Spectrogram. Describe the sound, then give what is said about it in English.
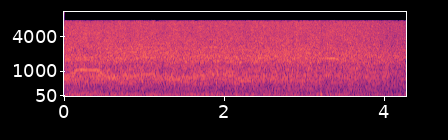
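Thunderous, sustained applause from members of the House and Senate at a joint session of Congress after the president's speech about the attack on Pearl Harbor, a dense, steady wash of clapping that stays loud throughout with no distinct voices, over a faint low hum. “Again, you're hearing a full applause from members of the House and Senate together for that joint speech from the president about the attack on Pearl Harbor.”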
